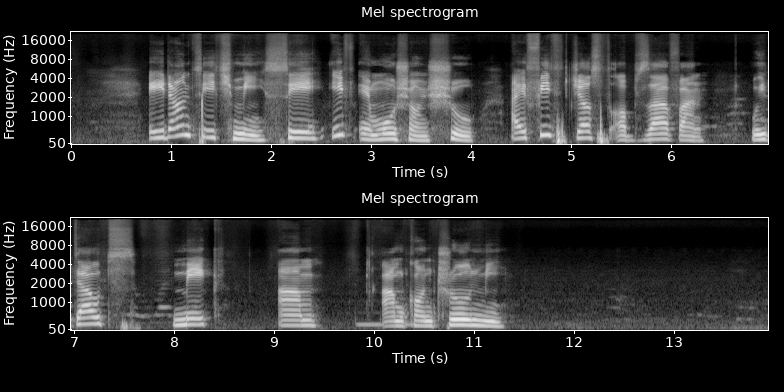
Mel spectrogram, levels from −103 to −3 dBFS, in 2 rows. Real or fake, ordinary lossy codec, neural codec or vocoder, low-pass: fake; none; autoencoder, 48 kHz, 128 numbers a frame, DAC-VAE, trained on Japanese speech; none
